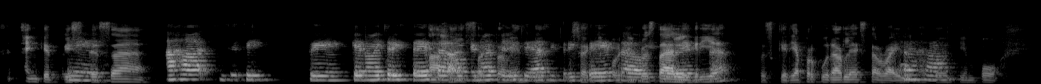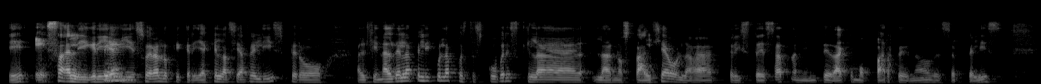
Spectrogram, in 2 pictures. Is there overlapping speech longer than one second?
Yes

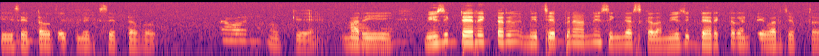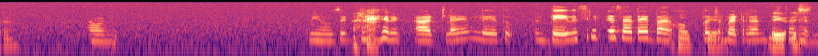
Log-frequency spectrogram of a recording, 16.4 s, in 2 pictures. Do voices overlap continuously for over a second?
No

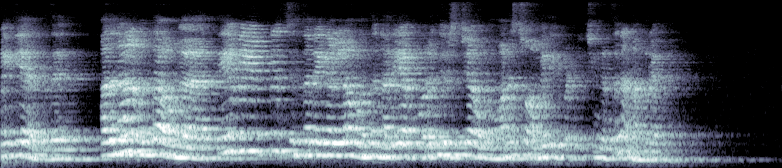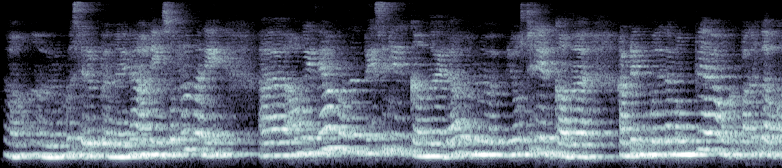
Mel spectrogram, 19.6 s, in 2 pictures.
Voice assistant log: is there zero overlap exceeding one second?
Yes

